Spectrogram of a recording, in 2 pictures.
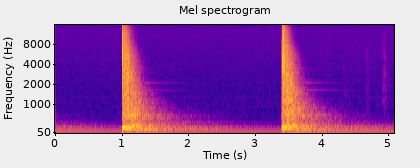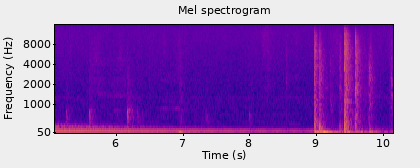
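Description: Floor tom struck hard with a drumstick twice, about two and a half seconds apart, each hit ringing out with a low, slowly fading tone. These are hard-velocity hits played for drum samples. A few light clicks and knocks come near the end.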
